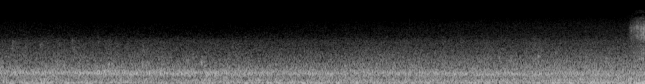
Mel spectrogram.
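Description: Cross-country skis sliding over a snow track while the skier is towed along by dogs, a steady rushing, rasping noise at an even level.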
